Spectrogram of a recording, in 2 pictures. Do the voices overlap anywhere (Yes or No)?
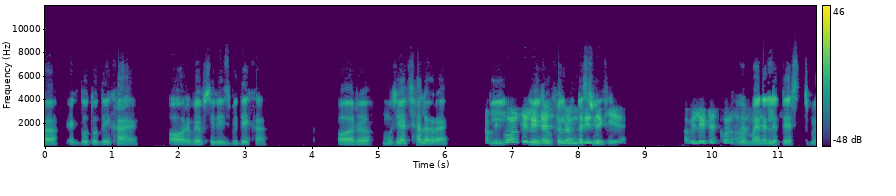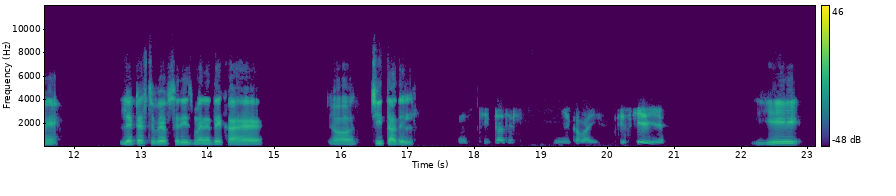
Yes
